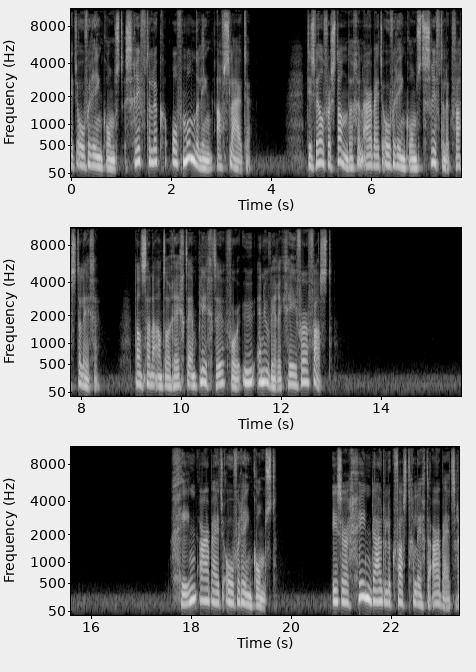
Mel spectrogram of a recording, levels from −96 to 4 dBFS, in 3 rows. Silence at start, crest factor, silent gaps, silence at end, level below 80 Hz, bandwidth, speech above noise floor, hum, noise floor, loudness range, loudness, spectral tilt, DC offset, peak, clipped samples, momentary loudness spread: 0 s; 16 dB; none; 0 s; -72 dBFS; 11 kHz; 38 dB; none; -60 dBFS; 5 LU; -22 LUFS; -5 dB/octave; under 0.1%; -6 dBFS; under 0.1%; 8 LU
